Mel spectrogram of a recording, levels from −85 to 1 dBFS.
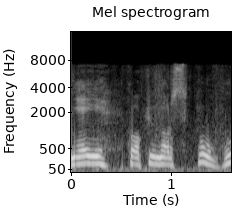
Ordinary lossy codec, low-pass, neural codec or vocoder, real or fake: AAC, 48 kbps; 7.2 kHz; none; real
